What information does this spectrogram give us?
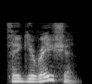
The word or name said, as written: figuration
